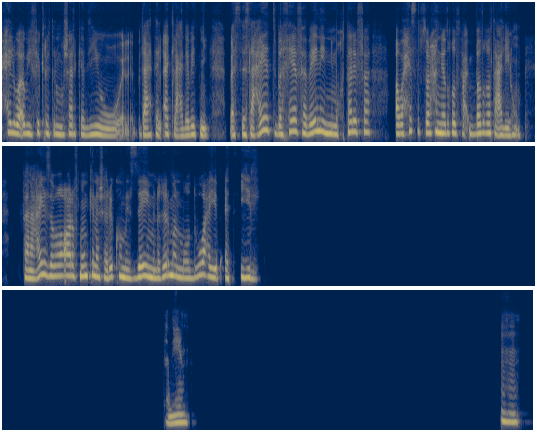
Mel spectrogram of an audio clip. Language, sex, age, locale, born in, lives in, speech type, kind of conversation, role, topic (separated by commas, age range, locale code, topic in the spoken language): Arabic, female, 30-34, ar-EG, Egypt, Egypt, read, expert-assistant, asker, إزاي أقدر أتعلم أفهم الناس اللي جايين من ثقافات غيري وأتعامل معاهم بشكل أسهل في الشغل أو في حياتي؟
